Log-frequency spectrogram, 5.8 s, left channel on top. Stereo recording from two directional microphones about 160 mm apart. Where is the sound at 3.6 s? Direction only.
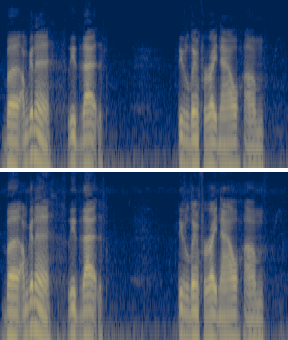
10° right (ahead or behind).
